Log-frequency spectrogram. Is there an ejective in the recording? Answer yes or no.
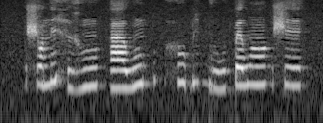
no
